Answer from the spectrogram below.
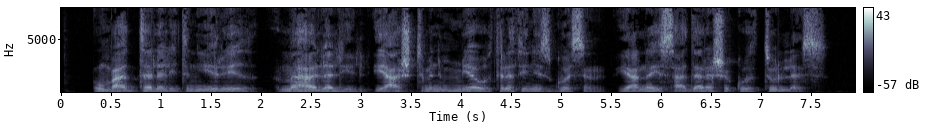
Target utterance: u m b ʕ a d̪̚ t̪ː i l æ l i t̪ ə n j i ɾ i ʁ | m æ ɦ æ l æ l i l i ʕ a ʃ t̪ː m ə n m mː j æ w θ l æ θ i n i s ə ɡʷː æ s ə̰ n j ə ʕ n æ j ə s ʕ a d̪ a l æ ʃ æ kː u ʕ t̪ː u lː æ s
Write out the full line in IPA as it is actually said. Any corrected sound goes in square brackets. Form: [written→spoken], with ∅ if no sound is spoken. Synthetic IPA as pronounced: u m b ʕ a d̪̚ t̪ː [i→æ] l æ l i t̪ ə n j i ɾ i [ʁ→ð] | m æ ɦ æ l æ l i l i ʕ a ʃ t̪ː m ə n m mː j æ w θ l æ θ i n i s ə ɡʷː æ s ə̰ n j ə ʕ n æ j ə s ʕ a d̪ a [l→ɾ] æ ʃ æ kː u [ʕ→ð] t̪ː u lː æ s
